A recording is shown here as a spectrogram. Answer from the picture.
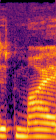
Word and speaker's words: admire: We just say mire, mire. There's no R there, completely missing.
